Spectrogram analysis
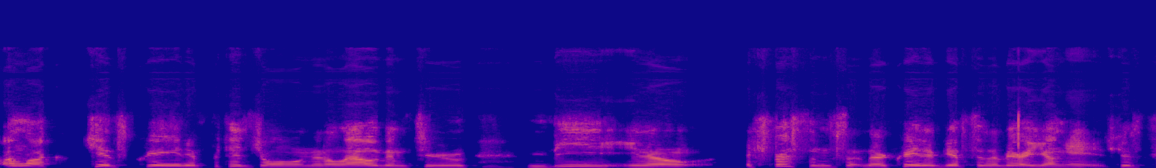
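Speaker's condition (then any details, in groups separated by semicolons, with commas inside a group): Cerebral palsy; from birth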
